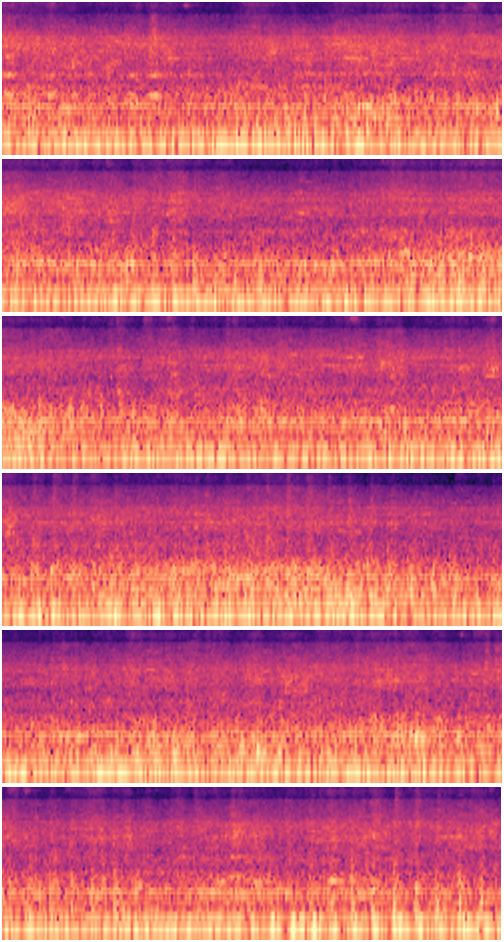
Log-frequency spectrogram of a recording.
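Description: Steel wheels clack and squeal on the rails.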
